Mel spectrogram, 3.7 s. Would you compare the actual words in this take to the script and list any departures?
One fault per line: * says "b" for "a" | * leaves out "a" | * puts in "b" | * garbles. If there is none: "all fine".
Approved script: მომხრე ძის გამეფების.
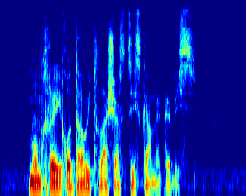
* puts in "იყო დავით ლაშას"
